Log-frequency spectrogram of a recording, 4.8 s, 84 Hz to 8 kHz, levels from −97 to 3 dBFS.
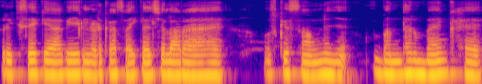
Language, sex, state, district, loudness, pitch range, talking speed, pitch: Hindi, male, Jharkhand, Palamu, -14 LUFS, 140-150 Hz, 175 wpm, 145 Hz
